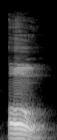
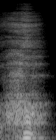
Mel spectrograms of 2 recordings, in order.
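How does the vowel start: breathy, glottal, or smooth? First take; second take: smooth; breathy. First: The vowel starts smoothly with no pop or breath. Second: The vowel starts with a puff of breath. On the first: "the modal onset" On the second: "The aspirate onset is if you go"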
